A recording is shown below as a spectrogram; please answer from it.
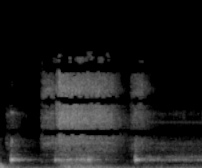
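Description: A gesture-controlled toy stunt car's small electric drive motors whirring as it drives forward across a wooden table, lasting about a second.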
